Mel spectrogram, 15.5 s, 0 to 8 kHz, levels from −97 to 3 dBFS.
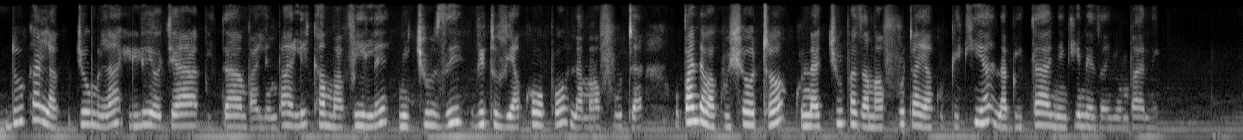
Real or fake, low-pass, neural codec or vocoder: fake; 7.2 kHz; codec, 16 kHz, 4 kbps, X-Codec, HuBERT features, trained on general audio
